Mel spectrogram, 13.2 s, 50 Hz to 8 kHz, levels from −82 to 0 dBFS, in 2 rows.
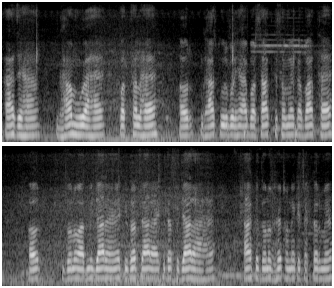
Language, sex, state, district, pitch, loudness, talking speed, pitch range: Hindi, male, Chhattisgarh, Balrampur, 155 Hz, -22 LUFS, 175 wpm, 150-160 Hz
